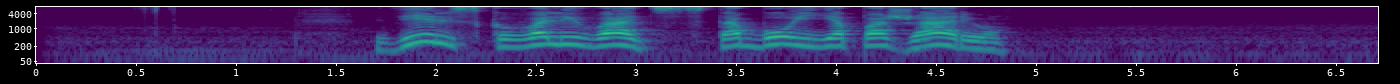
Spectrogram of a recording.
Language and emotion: Russian, positive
